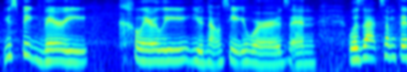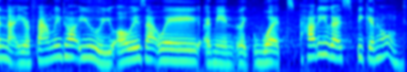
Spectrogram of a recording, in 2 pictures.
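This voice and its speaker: A woman's voice: lowish voice, normal speed, slight background noise. A woman from the Bahamas with a Bahamian accent, hosting a casual interview and laughing often. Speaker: podcast host.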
